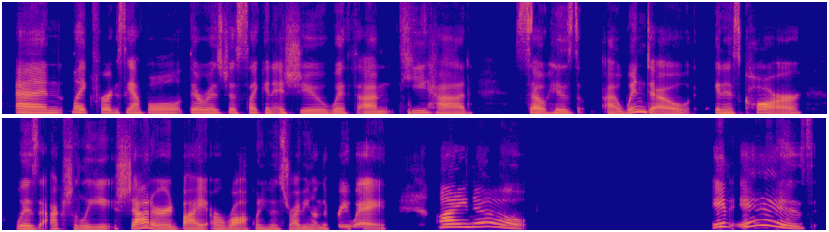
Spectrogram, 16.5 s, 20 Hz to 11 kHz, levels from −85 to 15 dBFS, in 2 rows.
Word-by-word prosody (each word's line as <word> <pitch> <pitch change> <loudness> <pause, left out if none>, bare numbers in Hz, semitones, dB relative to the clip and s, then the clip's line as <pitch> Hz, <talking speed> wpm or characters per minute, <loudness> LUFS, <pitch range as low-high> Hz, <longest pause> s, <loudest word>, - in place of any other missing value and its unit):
And, 190 -2 +4
like, 195 -3 0
for 190 -1 0
example, 165 -1 -2
there 175 -2 +1
was 165 -1 -1
just, 165 -1 -3
like, 165 +1 -3
an 165 - -3
issue 160 0 -3
with, 150 -1 -3
um 145 -1 +1
he 190 +1 -4
had 155 -5 0 0.4
so, 160 -5 +2
his, 160 -2 -2 0.3
uh, 155 -2 +1
window 235 - +1 0.3
in 170 - 0
his 150 -1 -2
car 190 -2 +3 0.4
was 170 -2 +1
actually 160 -2 -3
shattered 170 - +4
by 145 -1 +3
a 160 +1 -3
rock 155 0 0
when 140 - -6
he 145 - -9
was 145 +1 -6
driving 145 +1 -4
on 130 - -7
the 145 - -7
freeway. 190 +1 +2 0.5
I 330 +2 +5
know! 345 - -1 1.9
It 355 +6 +3 0.5
is! 225 -8 0
165 Hz, 140 wpm, -24 LUFS, 155-195 Hz, 1.9 s, I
